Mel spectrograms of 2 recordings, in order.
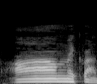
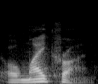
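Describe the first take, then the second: First: The first vowel is a short O sound. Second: The first vowel is a long O sound. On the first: The speaker calls it right. "It's a short O sound" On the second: The speaker calls it wrong. "you hear all kinds of weird pronunciations"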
